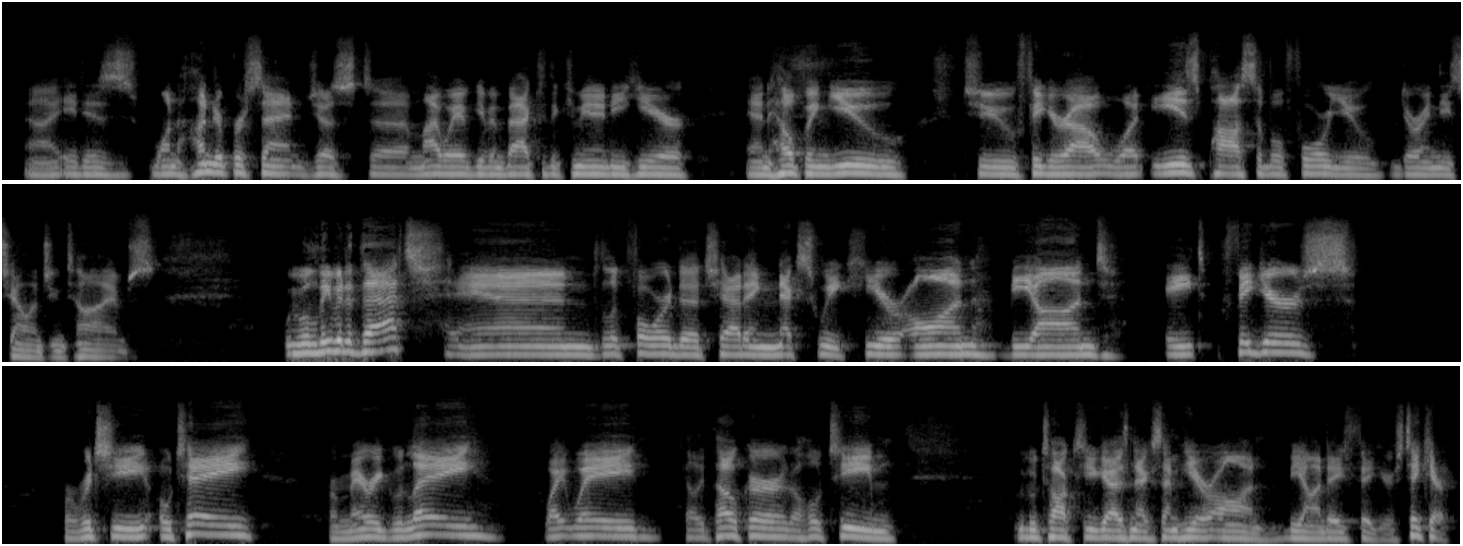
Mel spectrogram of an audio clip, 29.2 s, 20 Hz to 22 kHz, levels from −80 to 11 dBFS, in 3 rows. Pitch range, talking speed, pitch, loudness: 115-140 Hz, 155 wpm, 130 Hz, -26 LUFS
